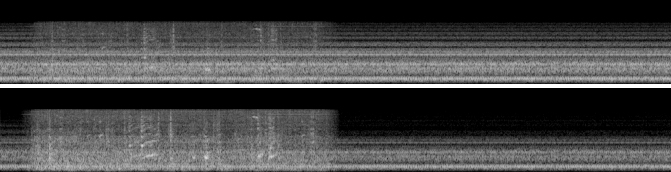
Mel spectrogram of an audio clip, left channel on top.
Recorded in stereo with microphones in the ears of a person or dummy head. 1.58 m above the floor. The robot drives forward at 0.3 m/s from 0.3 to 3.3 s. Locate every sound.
0.0 s an engine running: 75° left (ahead or behind)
